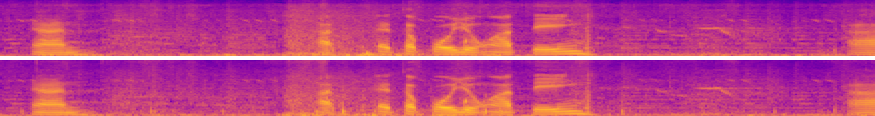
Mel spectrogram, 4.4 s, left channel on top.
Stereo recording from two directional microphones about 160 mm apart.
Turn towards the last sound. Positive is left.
turn(degrees=-5)  # may be behind; listen again after turning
